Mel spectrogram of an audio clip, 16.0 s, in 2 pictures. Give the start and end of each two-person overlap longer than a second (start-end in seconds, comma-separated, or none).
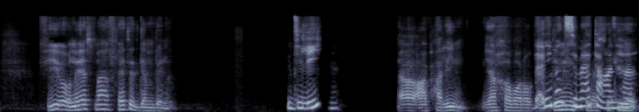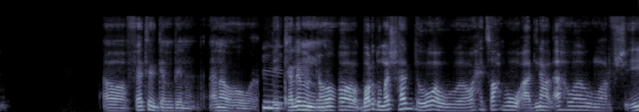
6.7-8.0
